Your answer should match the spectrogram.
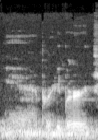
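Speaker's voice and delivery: soft slow whisper. Real, not acted. Man whispering to visiting birds so they stay.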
